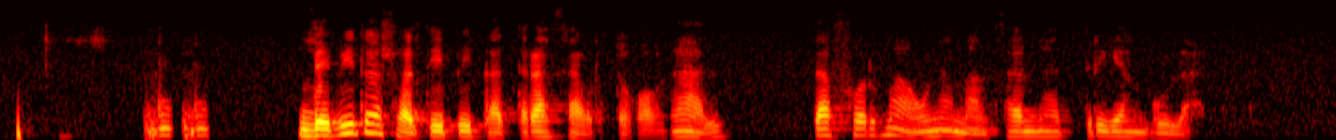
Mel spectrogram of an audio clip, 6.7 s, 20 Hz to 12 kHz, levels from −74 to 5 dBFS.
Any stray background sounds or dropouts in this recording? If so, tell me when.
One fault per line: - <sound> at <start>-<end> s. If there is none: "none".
- laugh at 0.7-1.1 s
